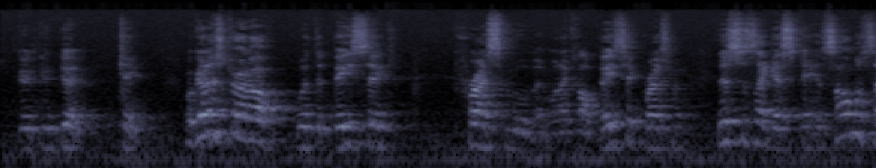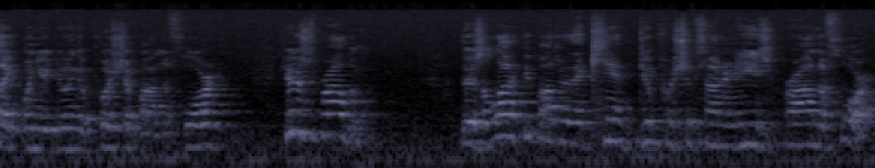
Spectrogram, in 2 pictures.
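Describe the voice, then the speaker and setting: A man's high-pitched voice with ordinary pitch variation, audible room echo and noticeable background noise. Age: 70s. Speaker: fitness coach. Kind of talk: tutorial. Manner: animated.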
